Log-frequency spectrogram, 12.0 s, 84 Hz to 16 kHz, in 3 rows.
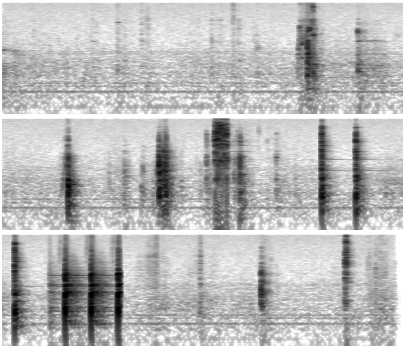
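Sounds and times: metal clicks and knocks: 5.6s - 6.5s.

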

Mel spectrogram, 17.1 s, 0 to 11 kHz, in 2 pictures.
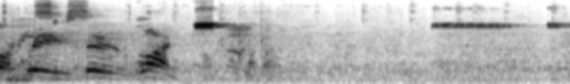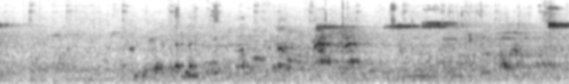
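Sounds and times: low murmur of a large hall: 0.0s - 17.0s
referee's whistle blasts: 2.9s - 3.8s, 6.5s - 8.8s, 13.4s - 15.5s, 16.7s - 17.0s.

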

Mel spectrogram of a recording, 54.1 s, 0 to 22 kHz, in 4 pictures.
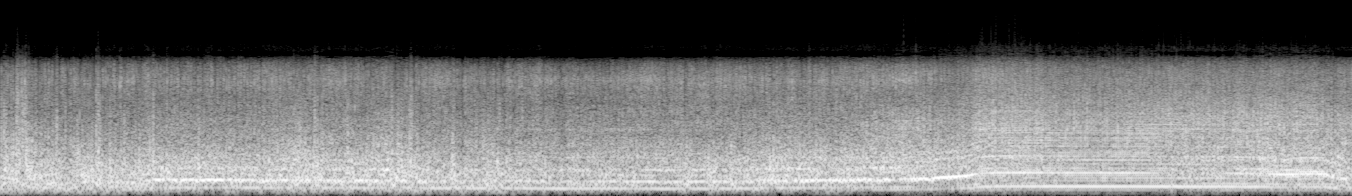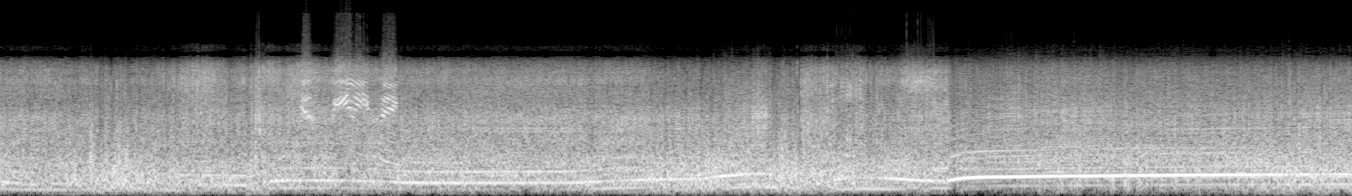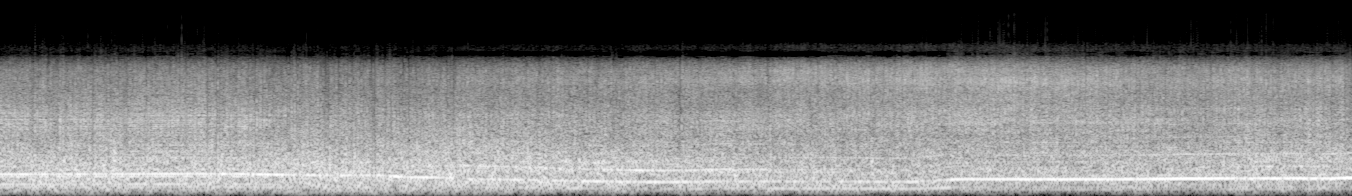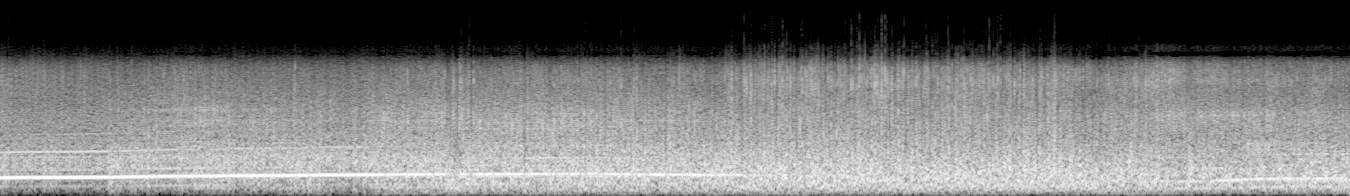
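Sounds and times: outboard motor running: 0.0s - 54.0s
wake water rushing: 0.0s - 54.0s
wind: 0.0s - 54.0s.

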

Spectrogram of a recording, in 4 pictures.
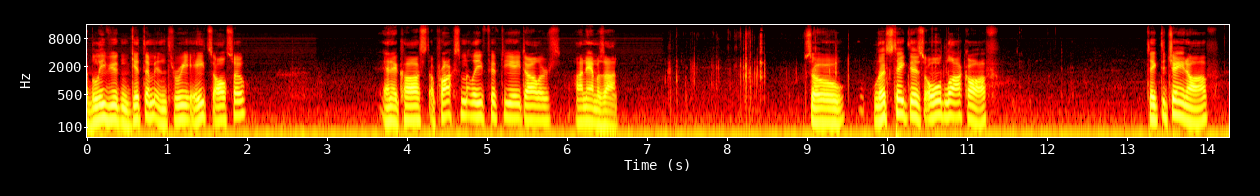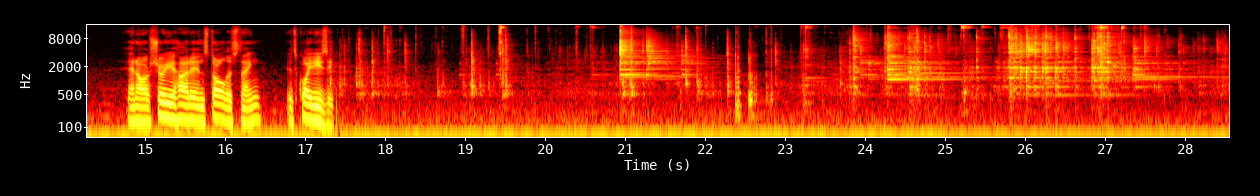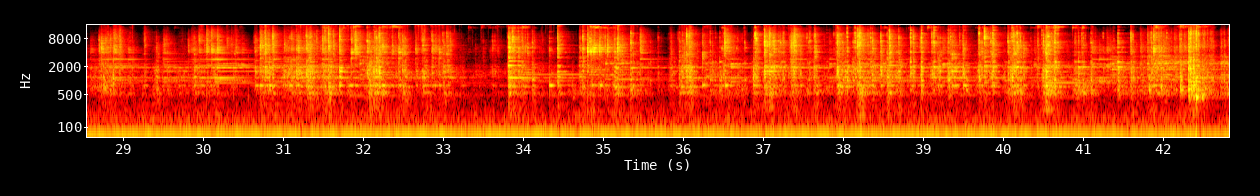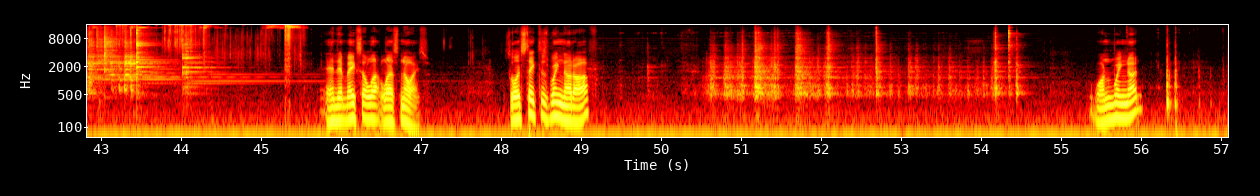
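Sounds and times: chain links ringing against tanks: 17.0s - 46.3s, 49.8s - 55.0s
metal chain rattling and clinking: 17.1s - 45.8s, 49.8s - 54.8s.

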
